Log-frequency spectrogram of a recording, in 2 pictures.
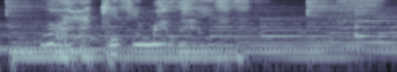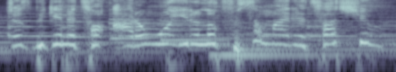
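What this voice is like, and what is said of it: Usual voice. Nothing is said of it.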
